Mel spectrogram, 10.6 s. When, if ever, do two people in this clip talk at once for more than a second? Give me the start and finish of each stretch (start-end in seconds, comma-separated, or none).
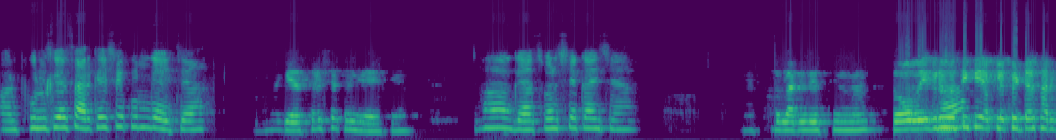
none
